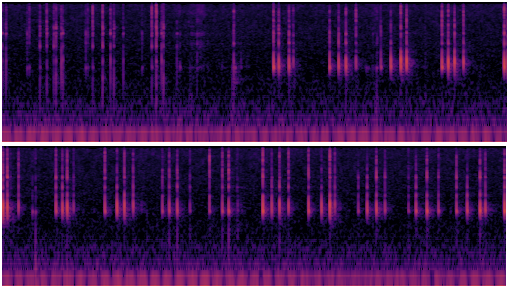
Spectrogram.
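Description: Long lilac nails scratch and tap rapidly on the base of a small hollow pink plastic tub, which is tilted so the base faces up. The result is a quick, uneven run of dry, clicky plastic taps with a hollow midrange tone and crisp high ticks over a steady low hum.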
